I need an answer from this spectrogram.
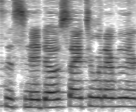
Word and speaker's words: cnidocytes: And they have the how do you pronounce the cnidocytes or whatever they're called? Cnidocytes. I think most of the C's are just silent.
